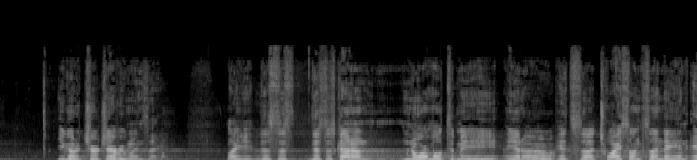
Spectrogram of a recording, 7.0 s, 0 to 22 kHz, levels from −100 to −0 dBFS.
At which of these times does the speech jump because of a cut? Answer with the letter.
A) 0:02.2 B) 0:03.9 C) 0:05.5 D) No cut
C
